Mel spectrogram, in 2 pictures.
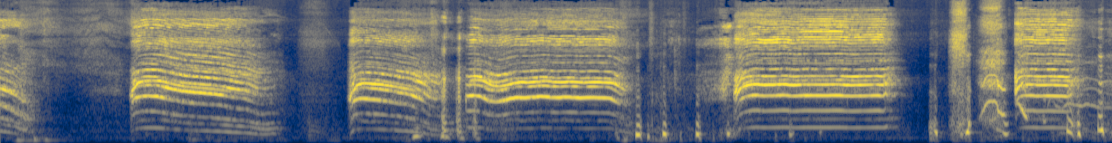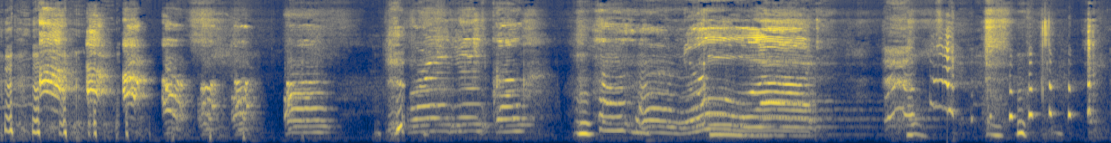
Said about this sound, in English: Using the voice modulators. Let's do it. Which is why the soundboard gets messed up every week. So you guys can listen to what it's like to have a toddler have access to a soundboard.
